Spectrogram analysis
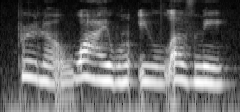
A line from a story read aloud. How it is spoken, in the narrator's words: almost sobbed Jem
